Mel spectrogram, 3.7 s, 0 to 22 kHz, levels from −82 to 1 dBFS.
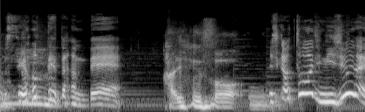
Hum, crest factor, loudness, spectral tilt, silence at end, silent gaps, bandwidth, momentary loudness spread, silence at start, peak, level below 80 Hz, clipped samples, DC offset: none; 14 dB; -16 LUFS; -6 dB/octave; 0 s; none; 13.5 kHz; 11 LU; 0 s; -2 dBFS; -54 dBFS; under 0.1%; under 0.1%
